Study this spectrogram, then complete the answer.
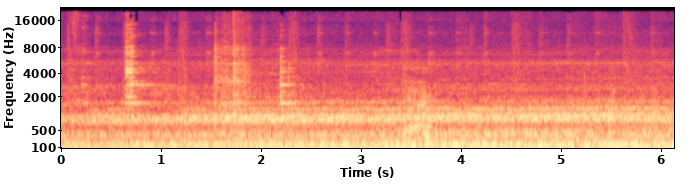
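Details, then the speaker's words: Eberspächer Hydronic 10 kW heater after burner change and cleaning, running about 15 minutes with temperatures rising; steady even burner roar, constant blower hum, no popping or surging; normal running. "it's working fine no problems 900 seconds so about 15 minutes yeah if I calculate this correctly everything is working final temperatures Rising as it should"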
